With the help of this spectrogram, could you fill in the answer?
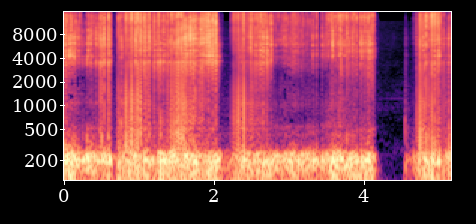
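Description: Long acrylic nails scratch the hollow silver woven-wire dome grille of a Blue Yeti microphone, producing a dense, rumbling scrape that is heavy in the low end with a steady buzzing tone near 200 Hz. Faint, crackly high hiss rides over it, and the scratching continues almost unbroken apart from brief pauses and a short near-silent gap before it resumes.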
